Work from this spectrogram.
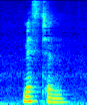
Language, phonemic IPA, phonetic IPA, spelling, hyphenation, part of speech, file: German, /ˈmɛstən/, [ˈmɛstn̩], mästen, mäs‧ten, verb, De-mästen.ogg
- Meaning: to fatten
